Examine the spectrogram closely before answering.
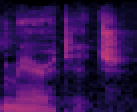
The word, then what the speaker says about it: Meritage: Yes, I think it's pronounced meritage. Meritage. I have read that it's meritage like heritage.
